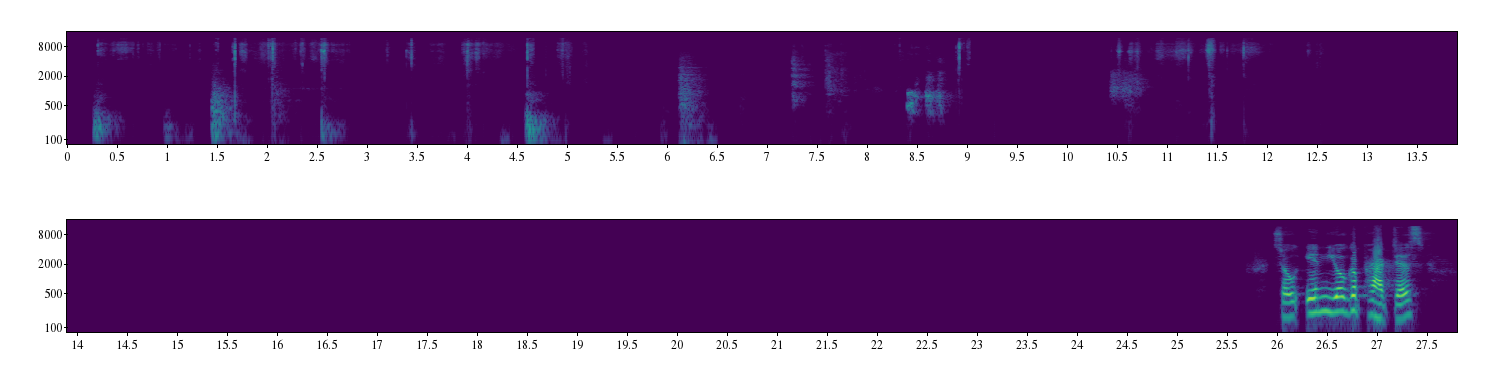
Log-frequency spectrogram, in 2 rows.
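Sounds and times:
speech: 0.2s - 0.5s, 26.0s - 27.6s
sheet of paper rustling and crinkling as it is handled during yoga practice: 0.3s - 5.2s, 10.4s - 12.6s.

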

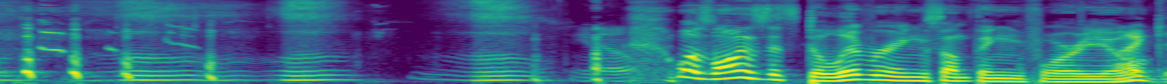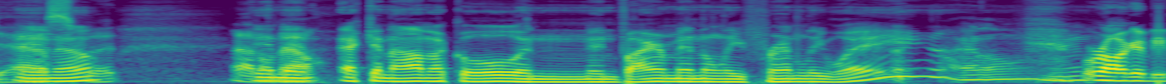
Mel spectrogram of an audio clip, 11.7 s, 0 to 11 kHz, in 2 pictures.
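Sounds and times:
person imitating a drone's buzz with their voice: 0.0s - 3.1s
speech: 3.4s - 11.6s.

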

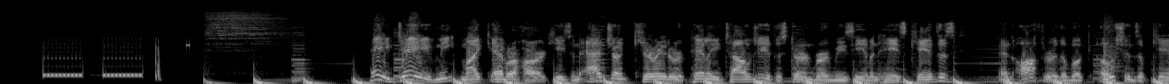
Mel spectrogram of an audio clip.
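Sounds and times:
telephone ringing: 0.4s - 1.6s
speech: 3.7s - 11.6s.

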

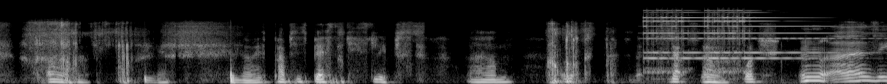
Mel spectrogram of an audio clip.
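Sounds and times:
speech: 0.5s - 1.1s, 2.8s - 8.8s
telephone ringing with electronic trill: 6.4s - 8.8s.

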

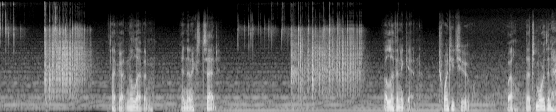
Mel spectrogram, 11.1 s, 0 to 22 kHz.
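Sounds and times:
six-sided dice clattering across a hard surface: 0.0s - 1.8s, 4.8s - 7.3s
speech: 2.2s - 4.5s, 7.7s - 9.5s, 10.1s - 11.1s.

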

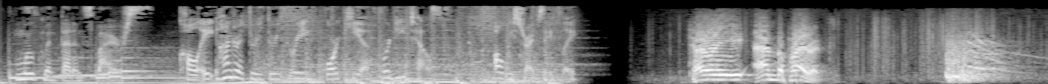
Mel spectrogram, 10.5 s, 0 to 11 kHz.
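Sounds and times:
speech: 0.1s - 5.9s, 6.9s - 8.4s
rifle shot in a snowy mountain valley by moonlight: 9.4s - 10.4s.

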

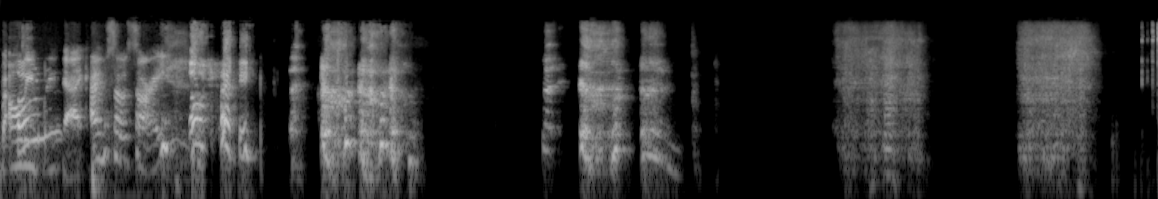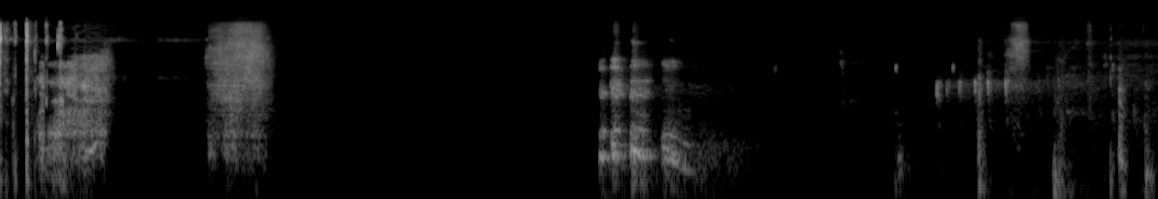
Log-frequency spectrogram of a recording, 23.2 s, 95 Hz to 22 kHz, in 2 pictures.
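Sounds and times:
speech: 0.0s - 3.8s
laughter: 1.6s - 2.6s
person coughing from a cold: 2.9s - 4.2s, 5.4s - 6.8s
nose blowing from a cold: 8.4s - 9.3s, 10.2s - 11.0s, 13.6s - 14.3s.

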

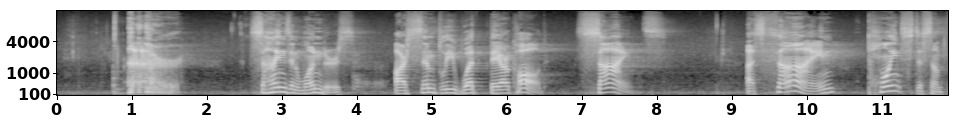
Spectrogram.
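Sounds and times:
throat clearing: 0.8s - 1.7s
speech: 2.7s - 8.0s, 9.2s - 11.8s.

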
